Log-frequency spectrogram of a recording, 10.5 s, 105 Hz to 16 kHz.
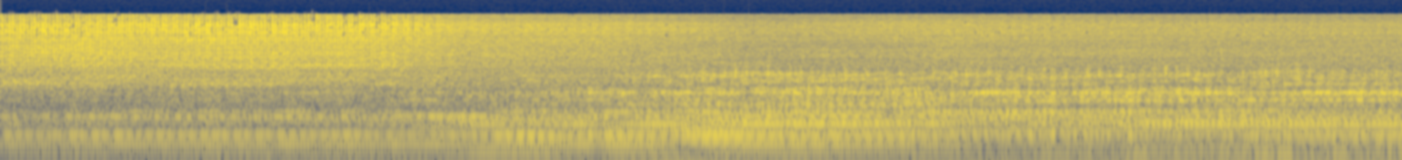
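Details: Mazda K8 petrol V6 idling with a steady, loud knock about four a second. It began right after the left camshafts were removed to change a retainer; the owner believes belt timing was set right and the tensioner is fine.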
